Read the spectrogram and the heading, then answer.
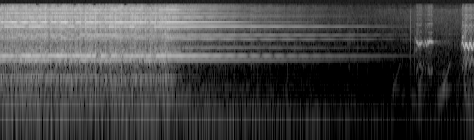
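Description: A telephone bell rings with a bright, metallic tone, then rings out and fades into near silence, followed by a couple of short, higher-pitched chirps at the very end.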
